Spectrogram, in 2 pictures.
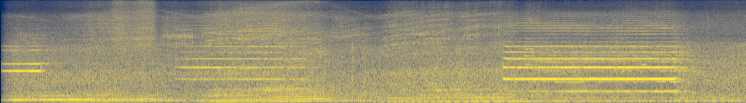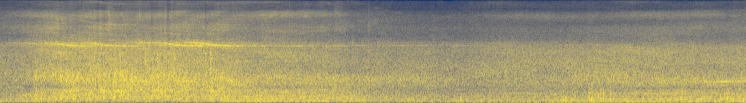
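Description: Chinese-built electric multiple unit train sounding its horn three times: a short blast, then a longer one, then a loud blast of about three seconds. It then passes close by, its wheels rumbling on the rails with a high steady squeal, and the sound fades as it moves away.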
